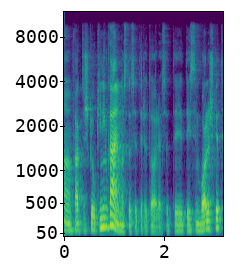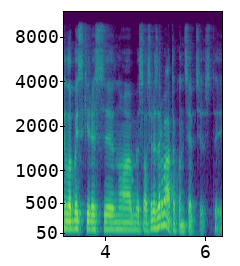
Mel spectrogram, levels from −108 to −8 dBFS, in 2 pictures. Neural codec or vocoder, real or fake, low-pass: none; real; 9.9 kHz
